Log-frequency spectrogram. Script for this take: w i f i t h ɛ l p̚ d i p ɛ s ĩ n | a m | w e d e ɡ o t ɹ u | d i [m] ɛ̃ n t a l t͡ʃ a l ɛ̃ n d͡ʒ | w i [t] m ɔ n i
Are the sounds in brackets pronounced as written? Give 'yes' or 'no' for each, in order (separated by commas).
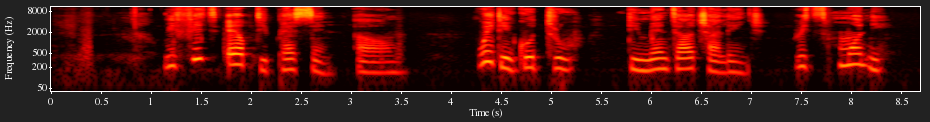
yes, yes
